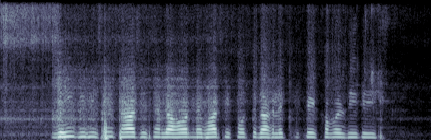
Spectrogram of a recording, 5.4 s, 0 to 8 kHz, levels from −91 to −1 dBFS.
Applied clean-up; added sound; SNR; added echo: neural mask model RNNoise.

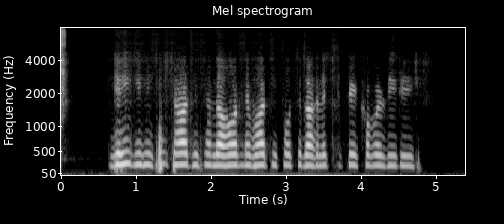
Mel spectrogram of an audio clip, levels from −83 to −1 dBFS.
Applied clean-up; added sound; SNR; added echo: neural mask model DeepFilterNet 3.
